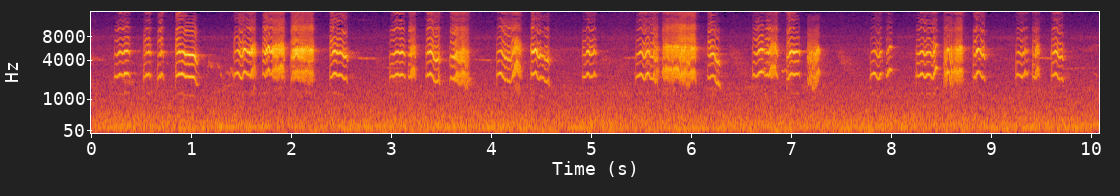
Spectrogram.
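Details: Steady series of coarse, buzzy chirps from a juvenile sooty-headed bulbul used for luring and tutoring magpie-robins, grouped in clusters of two to four over ten seconds.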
